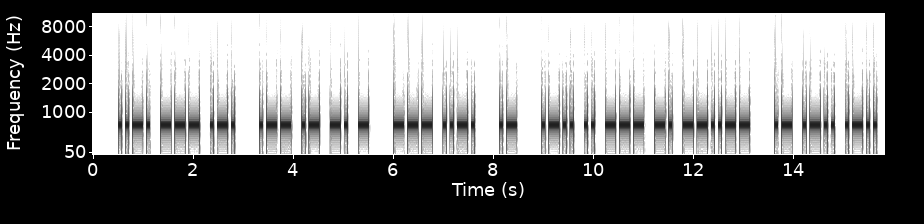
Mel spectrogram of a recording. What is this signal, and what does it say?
Morse code, heard as a keyed tone, about 17 wpm, 700 Hz. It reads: FOR WANT OF A LION, ALL
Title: A Sound Of Thunder 17wpm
